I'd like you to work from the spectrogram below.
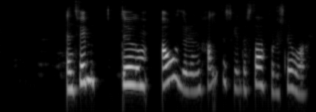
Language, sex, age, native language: Icelandic, female, 20-29, Icelandic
